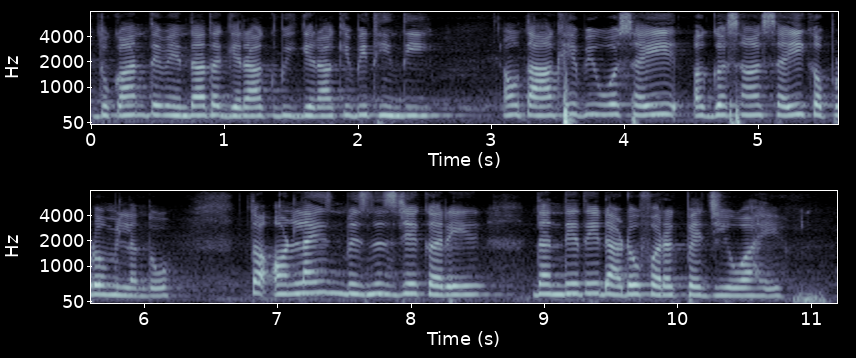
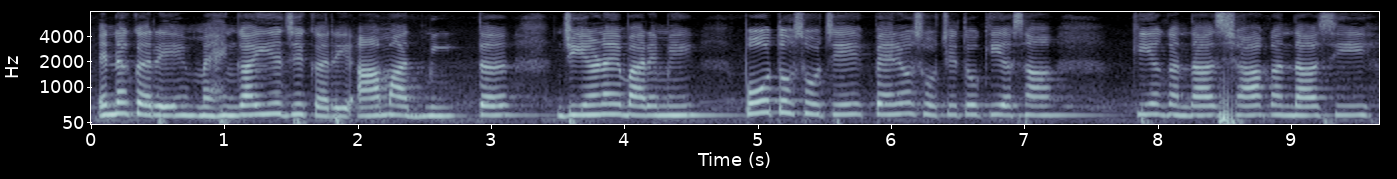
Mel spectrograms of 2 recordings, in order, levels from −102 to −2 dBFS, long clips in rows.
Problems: background sounds at intervals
